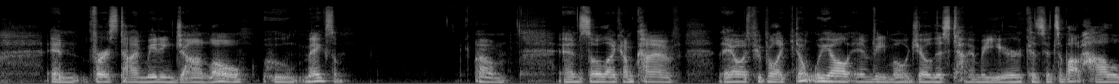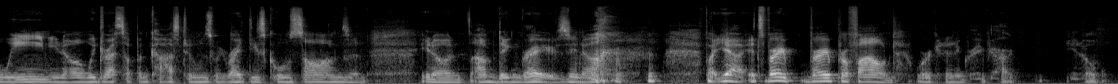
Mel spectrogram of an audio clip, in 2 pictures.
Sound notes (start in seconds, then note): 17.1 laughing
